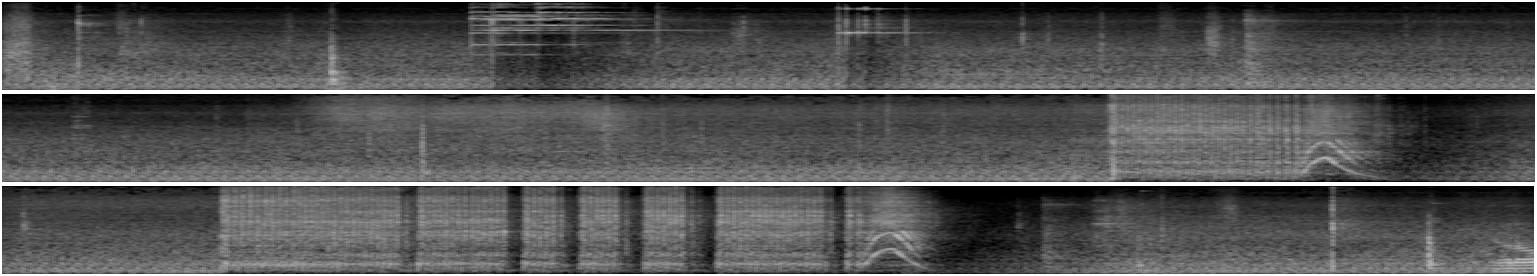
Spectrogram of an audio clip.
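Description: Power tool working on the wheel hub bolts of a Ford Taurus during a wheel bearing replacement: a loud, sustained mechanical whirr and rattle that runs almost the whole time, dropping out briefly twice before starting up again.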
